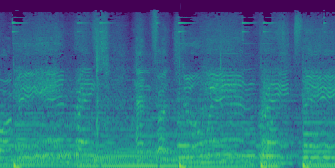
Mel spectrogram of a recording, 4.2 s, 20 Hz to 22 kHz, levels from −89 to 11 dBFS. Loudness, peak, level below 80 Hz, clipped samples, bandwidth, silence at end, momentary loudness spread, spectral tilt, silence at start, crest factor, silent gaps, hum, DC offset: -17 LUFS; 0 dBFS; -22 dBFS; under 0.1%; 17 kHz; 0 s; 3 LU; -5 dB/octave; 0 s; 16 dB; none; none; under 0.1%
